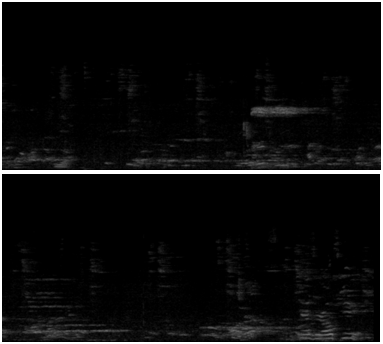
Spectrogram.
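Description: Several men and women talk and call out nearby in a large echoing hall.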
